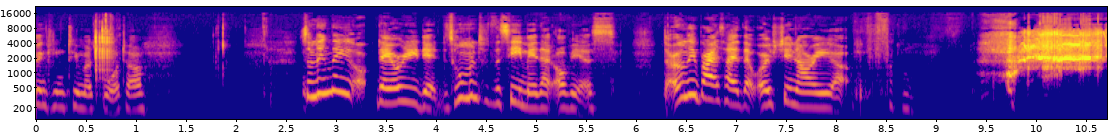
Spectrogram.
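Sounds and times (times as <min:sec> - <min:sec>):
speech: 0:00.0 - 0:01.4, 0:02.6 - 0:09.9
person imitating a pterodactyl screech: 0:09.7 - 0:10.7.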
